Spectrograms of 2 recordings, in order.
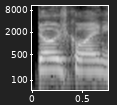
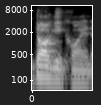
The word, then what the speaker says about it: Dogecoin: You didn't pronounce it doggy coin, Ed. That's okay. So you're not as out of touch as you think. You know, when some people see it and they call it doggy coin.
